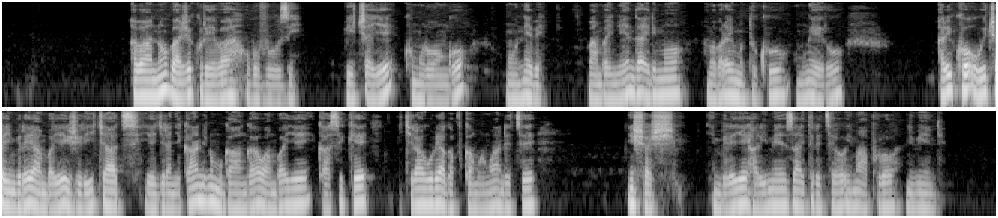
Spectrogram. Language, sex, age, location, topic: Kinyarwanda, female, 25-35, Huye, health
